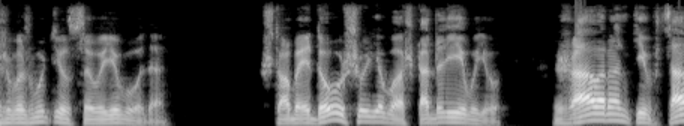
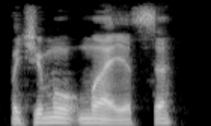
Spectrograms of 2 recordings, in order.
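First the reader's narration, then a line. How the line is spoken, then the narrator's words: Resigned sigh. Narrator (Russian): вздохнул Середин, поняв, что дело маленького конокрада окончательно проиграно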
